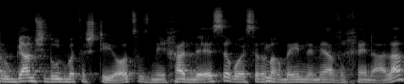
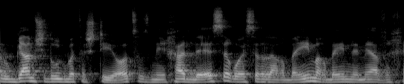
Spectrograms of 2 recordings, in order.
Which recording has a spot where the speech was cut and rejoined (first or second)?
first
